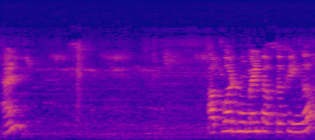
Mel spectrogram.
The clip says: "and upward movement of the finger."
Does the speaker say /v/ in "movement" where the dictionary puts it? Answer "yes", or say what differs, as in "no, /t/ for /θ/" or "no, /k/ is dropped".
no, /v/ is dropped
